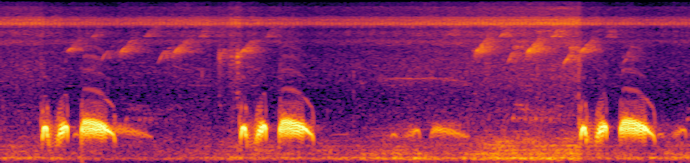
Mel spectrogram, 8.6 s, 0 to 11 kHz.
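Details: Spotted dove from East Java, used as a lure to anger rivals, singing 'kuk 2' style: three loud coo phrases, each two quick notes then a longer falling coo, separated by quieter softer coos and faint distant chirping.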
